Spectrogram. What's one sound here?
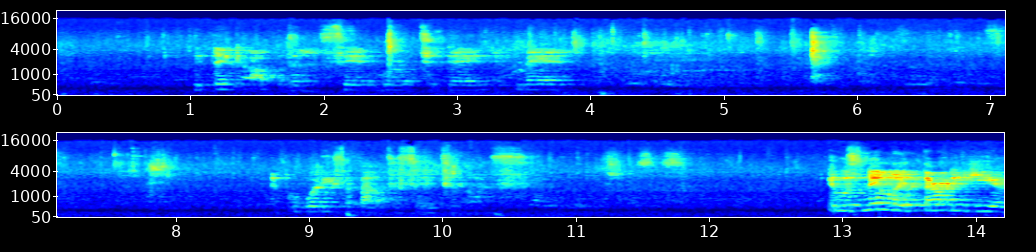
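A woman speaks with animation through a microphone in a room with a slight echo.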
